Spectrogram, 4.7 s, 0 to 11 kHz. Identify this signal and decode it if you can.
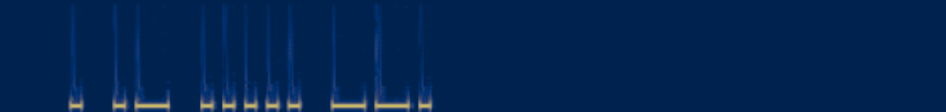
Morse code, heard as a keyed tone, about 22 wpm, 700 Hz. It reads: EA5G
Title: DXCC-100 Call Signs - 4 Characters - Repeated 2x - 22wpm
